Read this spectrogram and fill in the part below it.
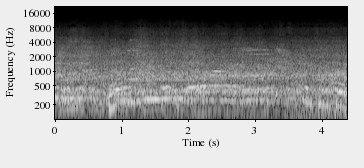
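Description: Race car engines rev up and down.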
